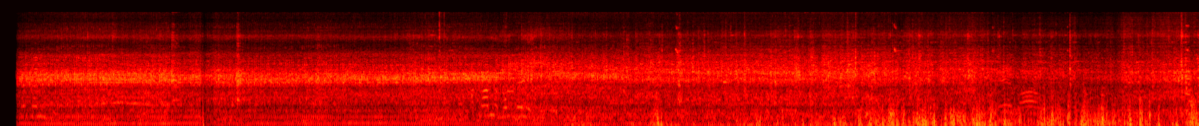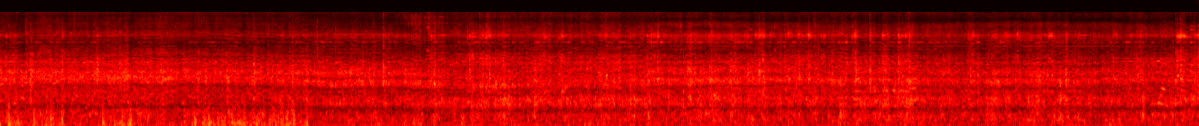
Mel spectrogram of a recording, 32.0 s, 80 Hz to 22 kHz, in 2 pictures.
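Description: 27 hp VST Shakti MT 270 compact tractor's diesel engine running steadily under load as it pulls a disc plough through dry soil, with an uneven low rumble that is stronger through the middle stretch.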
